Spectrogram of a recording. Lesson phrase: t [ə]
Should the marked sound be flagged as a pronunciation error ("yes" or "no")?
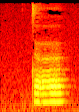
no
